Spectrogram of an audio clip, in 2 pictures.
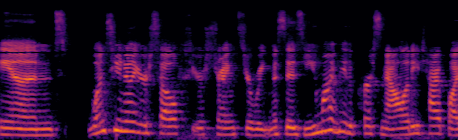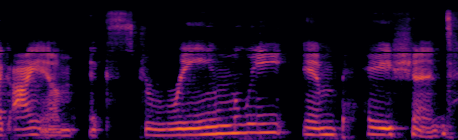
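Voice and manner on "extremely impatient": deliberate, slow, drawn-out emphasis on extremely. A speaker describing their own personality to an audience, said slowly. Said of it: "I say that slowly".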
